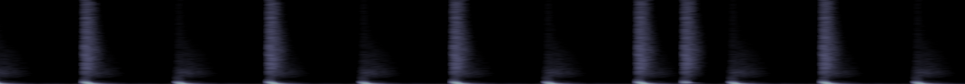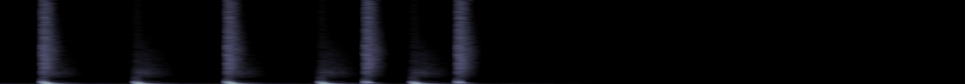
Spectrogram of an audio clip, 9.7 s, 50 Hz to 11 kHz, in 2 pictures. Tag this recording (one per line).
130-bpm
beat
dance
drum
drum-loop
groovy
loop
percussion-loop
rhythm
